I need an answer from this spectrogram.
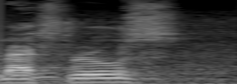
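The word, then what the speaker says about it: Strus: That's how you say his name? Max Shrews. – Max Shrews.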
